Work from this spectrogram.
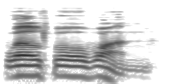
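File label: "world war i", British English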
